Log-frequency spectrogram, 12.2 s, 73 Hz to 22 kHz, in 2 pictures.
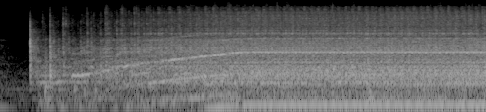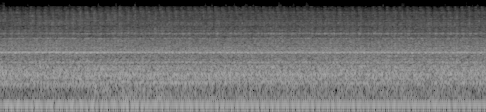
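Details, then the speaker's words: Singer SE9185 sewing and embroidery machine sewing buttonhole number 2, started with the Start/Stop button: the motor spins up over two seconds to a steady, even stitching hum, with a rising whine that levels off. It sews normally and cuts the thread automatically. "aí eu aperto o botão Start Stop e ela vai começar agora a fazer a casinha de botão."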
